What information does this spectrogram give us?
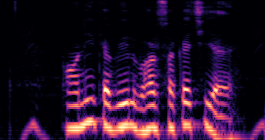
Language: Maithili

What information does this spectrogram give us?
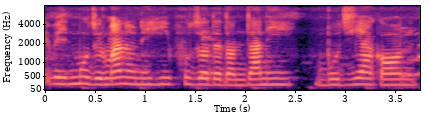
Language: Chakma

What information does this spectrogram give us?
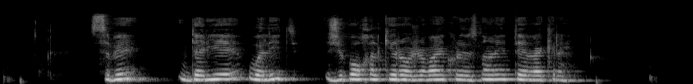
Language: Kurdish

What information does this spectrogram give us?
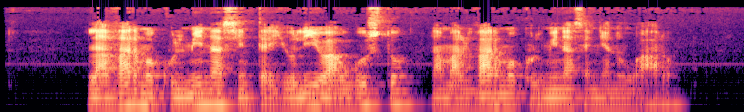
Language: Esperanto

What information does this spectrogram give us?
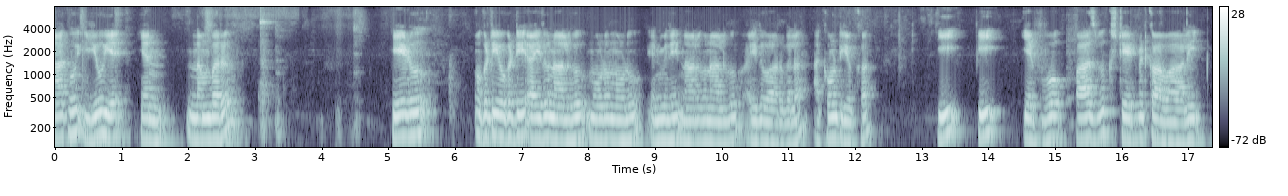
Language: Telugu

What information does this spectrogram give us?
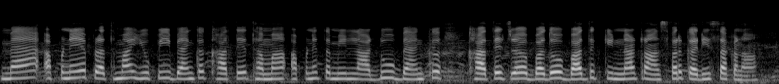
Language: Dogri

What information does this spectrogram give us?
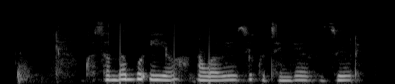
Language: Swahili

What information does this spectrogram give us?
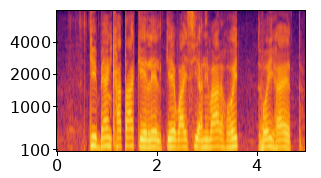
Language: Maithili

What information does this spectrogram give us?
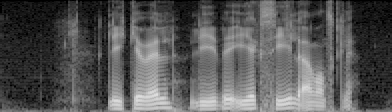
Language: Norwegian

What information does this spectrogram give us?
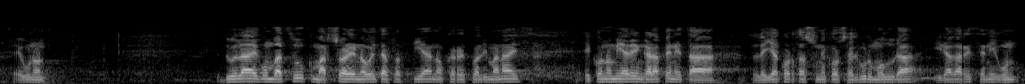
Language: Basque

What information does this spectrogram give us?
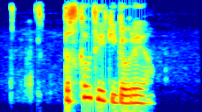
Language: Central Kurdish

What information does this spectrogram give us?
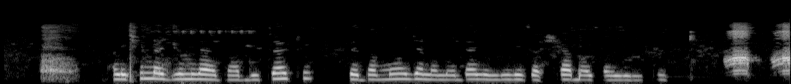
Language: Swahili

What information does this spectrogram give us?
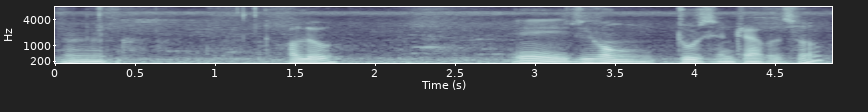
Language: Nepali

